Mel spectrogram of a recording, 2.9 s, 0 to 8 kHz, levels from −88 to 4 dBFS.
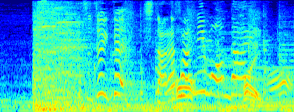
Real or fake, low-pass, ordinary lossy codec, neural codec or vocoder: real; none; none; none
